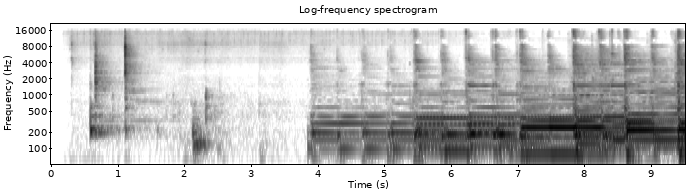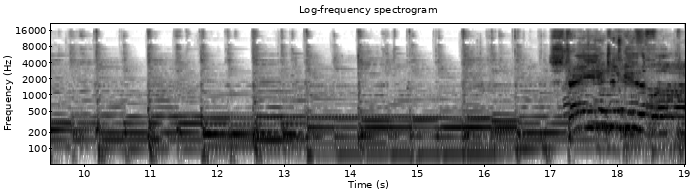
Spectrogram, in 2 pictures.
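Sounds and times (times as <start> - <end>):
acoustic guitar strumming: 3.9 - 19.0.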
